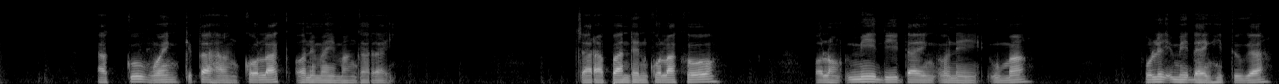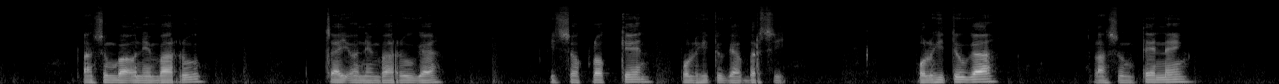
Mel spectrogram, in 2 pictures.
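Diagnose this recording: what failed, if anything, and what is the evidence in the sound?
Nothing failed; room noise sits about 38 dB below speech.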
